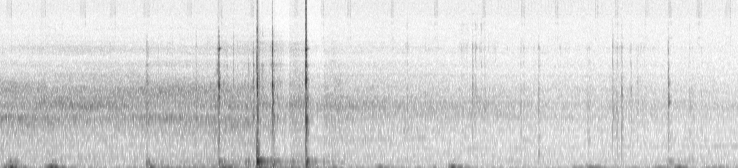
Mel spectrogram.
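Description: Motorcycle engine idling with a low, uneven pulse, heard from a camera on the bike. A quick cluster of sharp clicks comes about two and a half to three seconds in, then the bike moves off and the sound drops quieter.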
